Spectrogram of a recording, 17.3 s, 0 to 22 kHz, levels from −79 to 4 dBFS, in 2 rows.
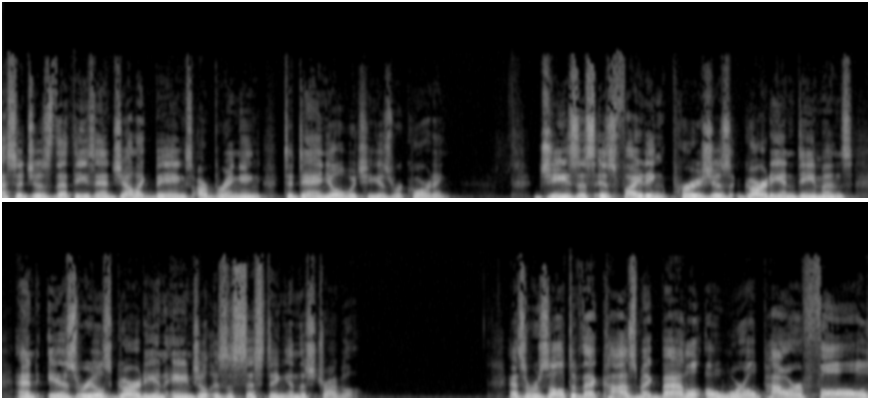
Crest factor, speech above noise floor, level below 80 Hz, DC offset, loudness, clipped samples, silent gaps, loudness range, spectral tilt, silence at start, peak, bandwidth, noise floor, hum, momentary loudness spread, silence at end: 16 dB; 41 dB; -54 dBFS; under 0.1%; -21 LUFS; under 0.1%; none; 5 LU; -5.5 dB/octave; 0 s; -6 dBFS; 16.5 kHz; -61 dBFS; none; 7 LU; 0 s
